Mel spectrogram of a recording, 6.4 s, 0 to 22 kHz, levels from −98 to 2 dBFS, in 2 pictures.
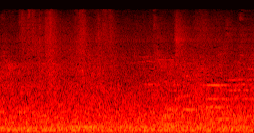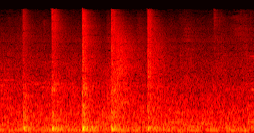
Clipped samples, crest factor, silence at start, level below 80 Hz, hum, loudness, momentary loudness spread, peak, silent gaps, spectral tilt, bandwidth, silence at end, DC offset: under 0.1%; 24 dB; 0 s; -60 dBFS; none; -44 LUFS; 9 LU; -20 dBFS; none; -5 dB/octave; 16.5 kHz; 0 s; under 0.1%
